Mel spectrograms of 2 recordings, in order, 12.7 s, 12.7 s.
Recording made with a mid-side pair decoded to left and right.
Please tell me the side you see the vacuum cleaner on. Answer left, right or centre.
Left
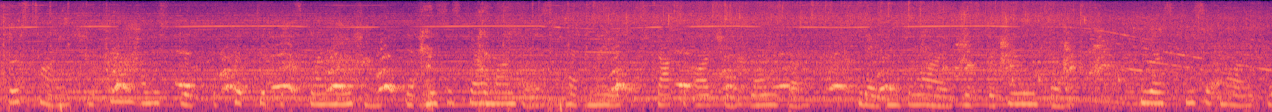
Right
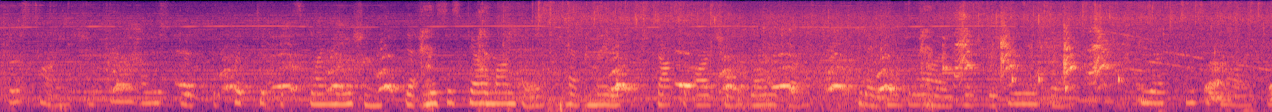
left.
